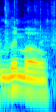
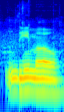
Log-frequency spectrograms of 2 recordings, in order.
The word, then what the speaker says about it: Limo: and he said no it's pronounced limo I just went and checked it is limo so on behalf of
